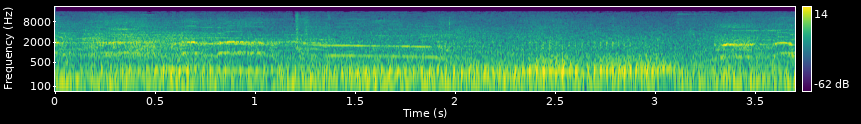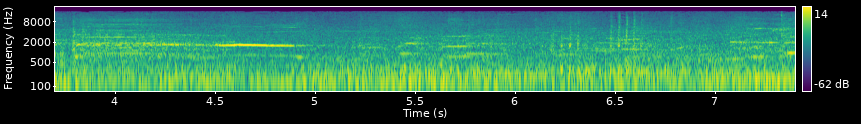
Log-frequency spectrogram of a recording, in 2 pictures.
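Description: A rooster crowing twice, over the steady low rumble of an Airbus A320-family airliner rolling out on the runway after landing.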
